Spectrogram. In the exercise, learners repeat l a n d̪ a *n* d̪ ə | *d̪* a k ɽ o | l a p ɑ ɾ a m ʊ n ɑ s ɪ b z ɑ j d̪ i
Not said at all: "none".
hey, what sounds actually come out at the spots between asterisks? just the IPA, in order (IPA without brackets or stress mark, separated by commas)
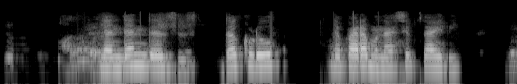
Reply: n, d̪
